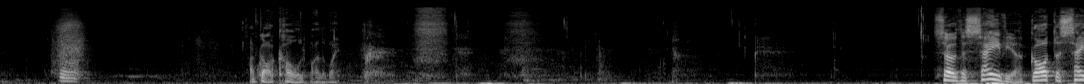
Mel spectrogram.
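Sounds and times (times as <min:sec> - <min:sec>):
nose blowing: 0:00.5 - 0:01.4
speech: 0:02.5 - 0:03.5, 0:09.4 - 0:10.8.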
